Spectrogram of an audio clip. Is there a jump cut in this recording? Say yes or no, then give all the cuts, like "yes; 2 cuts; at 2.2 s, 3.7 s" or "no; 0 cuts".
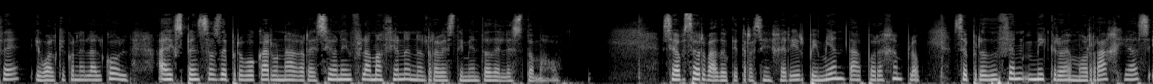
no; 0 cuts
